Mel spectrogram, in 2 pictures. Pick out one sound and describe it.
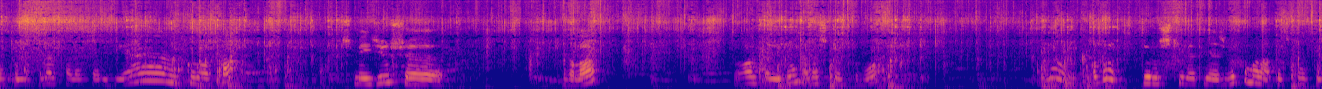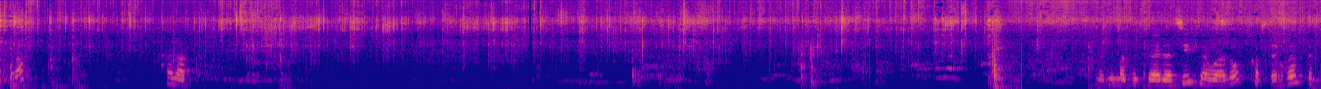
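Dough sizzles softly in a hot pan.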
